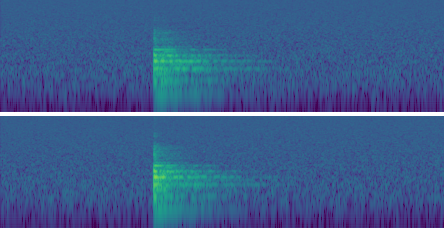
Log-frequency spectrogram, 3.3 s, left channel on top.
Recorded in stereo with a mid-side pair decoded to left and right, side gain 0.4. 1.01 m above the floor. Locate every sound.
1.1 s tapping: 55° right, 1.2 m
